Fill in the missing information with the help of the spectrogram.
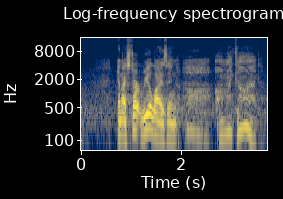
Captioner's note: gasps softly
